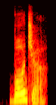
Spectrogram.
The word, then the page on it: bordure: Indian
